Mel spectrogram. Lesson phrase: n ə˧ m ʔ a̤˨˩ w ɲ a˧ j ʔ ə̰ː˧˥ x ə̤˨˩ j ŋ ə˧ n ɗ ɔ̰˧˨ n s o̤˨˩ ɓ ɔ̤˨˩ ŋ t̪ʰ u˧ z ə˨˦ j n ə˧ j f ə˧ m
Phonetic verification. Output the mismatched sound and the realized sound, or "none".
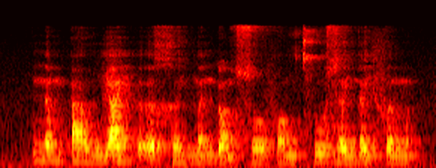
ɓ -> f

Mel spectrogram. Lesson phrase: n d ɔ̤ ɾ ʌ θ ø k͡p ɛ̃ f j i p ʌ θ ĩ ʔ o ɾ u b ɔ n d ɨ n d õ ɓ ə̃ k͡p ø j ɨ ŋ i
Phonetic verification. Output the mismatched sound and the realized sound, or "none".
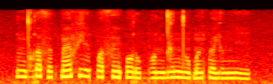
none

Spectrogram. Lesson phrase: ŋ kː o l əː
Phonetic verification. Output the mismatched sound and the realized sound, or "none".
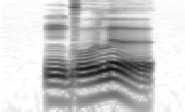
kː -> ɡ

